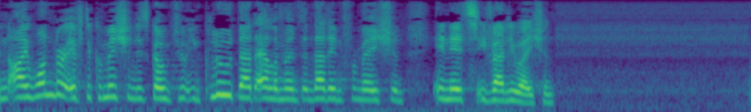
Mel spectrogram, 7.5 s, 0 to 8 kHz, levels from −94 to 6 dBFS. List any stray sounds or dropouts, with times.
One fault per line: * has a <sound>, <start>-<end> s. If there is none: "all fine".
all fine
